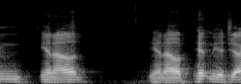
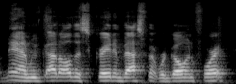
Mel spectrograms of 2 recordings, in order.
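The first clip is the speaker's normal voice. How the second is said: higher, eager mock team voice; imitating a fired-up team; 7 semitones higher than usual. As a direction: play the pumped-up colleague, lightly. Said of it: "Team's fired up".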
